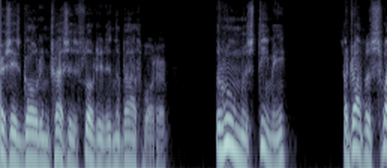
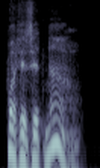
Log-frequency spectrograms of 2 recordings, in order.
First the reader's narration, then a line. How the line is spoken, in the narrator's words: she said in a dangerously soft voice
